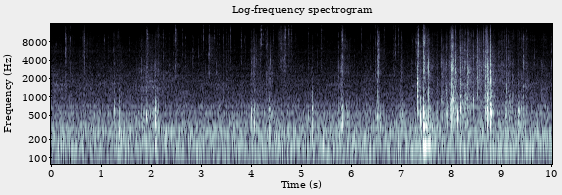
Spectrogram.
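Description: Cardboard booster boxes of plastic miniatures being handled and torn open: scattered small clicks and rustles of card, busier near the end.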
